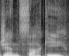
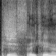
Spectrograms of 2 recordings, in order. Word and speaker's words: Psaki: Jen Psaki, Psaki, is that how you pronounce it?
